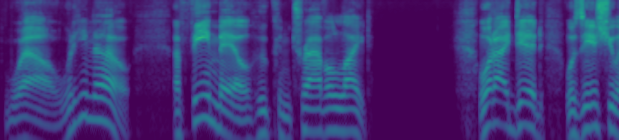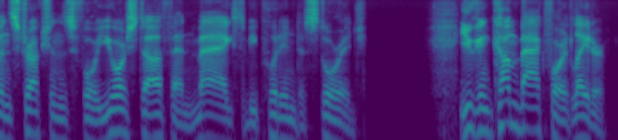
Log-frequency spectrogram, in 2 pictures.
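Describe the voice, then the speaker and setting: A man's voice: lowish voice, very animated, unhurried, a bit bright, no echo, clean studio sound. A man voicing a brash, wary male space smuggler in an audiobook, talking in a clipped, sardonic, bossy way. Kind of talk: audiobook character dialogue.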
